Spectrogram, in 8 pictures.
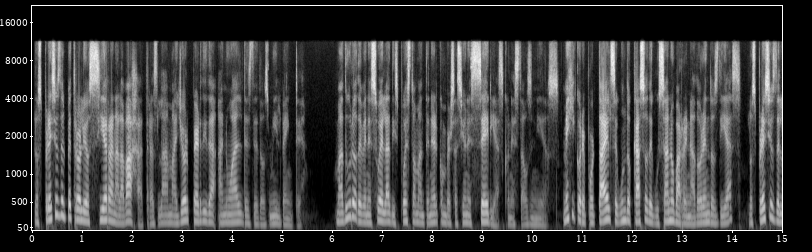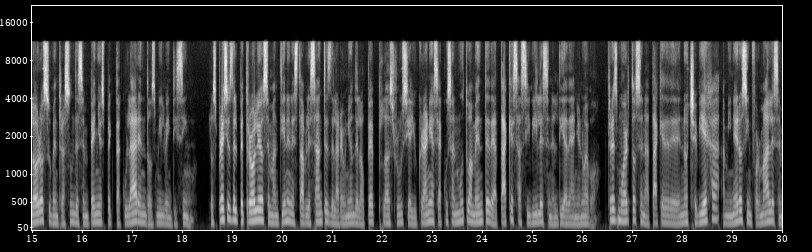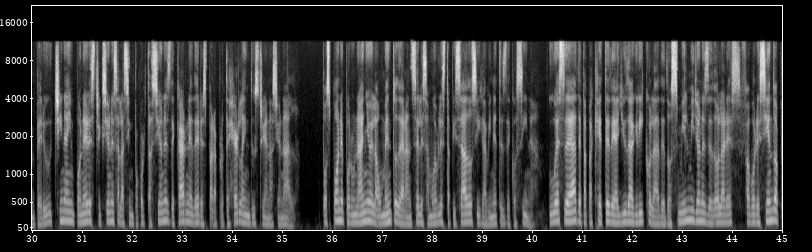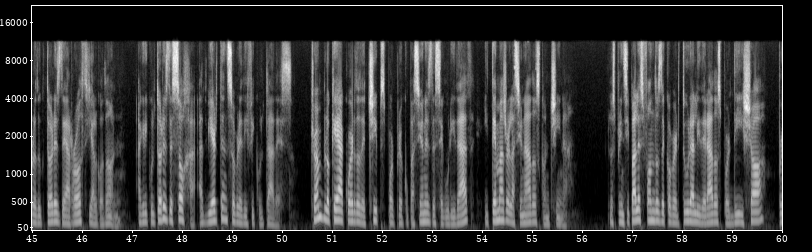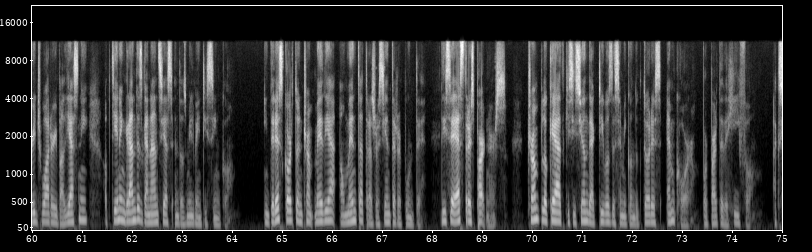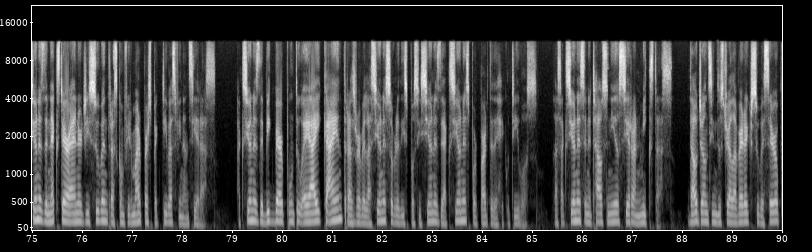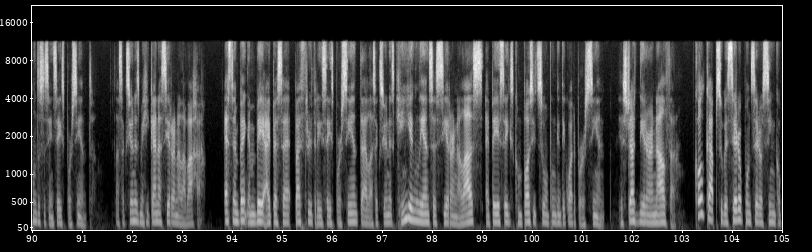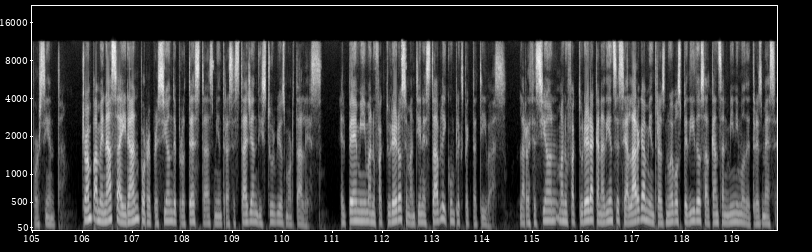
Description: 🎧 Resumen Económico y Financiero.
